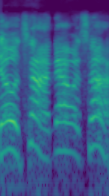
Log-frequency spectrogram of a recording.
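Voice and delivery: mock angry woman screaming, very high-pitched. Retelling a lady screaming back during a reading: imitating a woman screaming. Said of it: "She starts screaming at me".

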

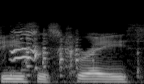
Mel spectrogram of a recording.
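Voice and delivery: put-on slow, drawn-out Irish accent.

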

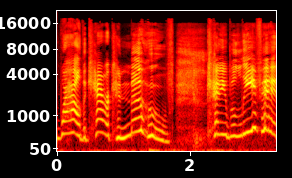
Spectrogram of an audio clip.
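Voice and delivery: put-on high-pitched, gushing, amazed, childlike wonder.

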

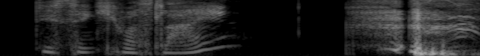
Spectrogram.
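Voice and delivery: hushed, secretive, quiet aside whisper. Player character whispering to a companion once someone is out of earshot, whispering. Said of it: "and I whisper to her".

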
